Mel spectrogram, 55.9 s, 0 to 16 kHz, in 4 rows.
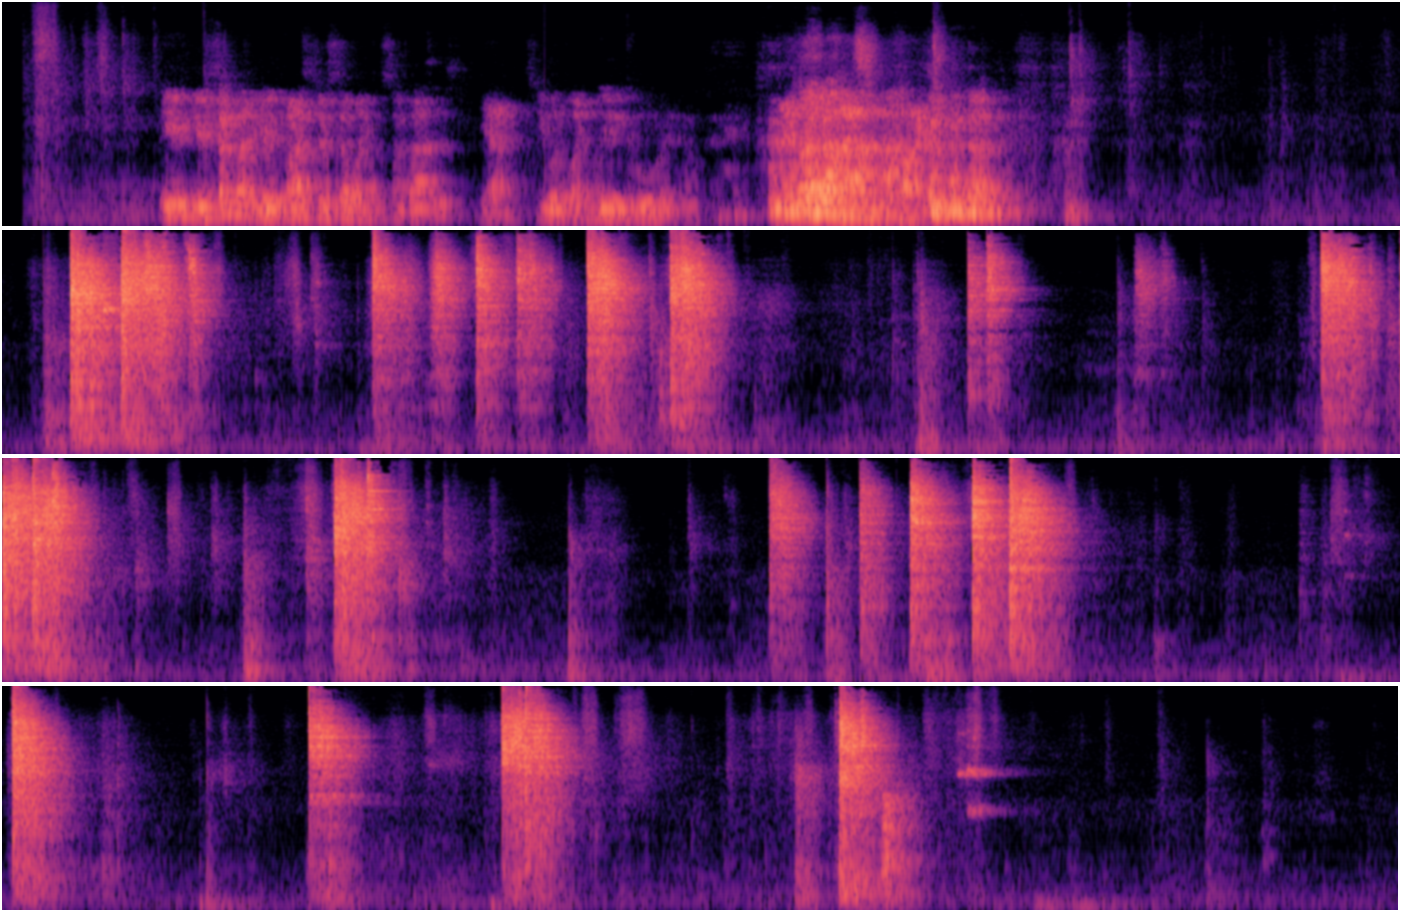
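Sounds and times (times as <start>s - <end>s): sword blades clashing: 14.4s - 16.2s, 17.6s - 21.4s, 23.6s - 24.3s, 27.1s - 29.0s, 31.2s - 32.2s, 35.6s - 38.8s, 42.0s - 42.8s, 45.0s - 45.8s, 46.9s - 48.0s, 50.2s - 51.2s.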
